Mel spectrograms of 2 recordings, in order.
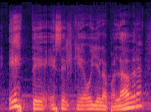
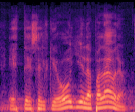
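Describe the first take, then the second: The two takes are said the same way.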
